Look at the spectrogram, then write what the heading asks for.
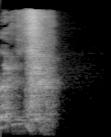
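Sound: sneeze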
